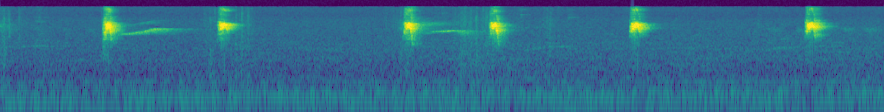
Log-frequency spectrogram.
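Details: Olive-backed sunbird, used as a lure to prompt other sunbirds to sing: sharp high chips spaced about half a second to a second apart, with a couple of thin downslurred whistles between them, over a faint low hum.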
